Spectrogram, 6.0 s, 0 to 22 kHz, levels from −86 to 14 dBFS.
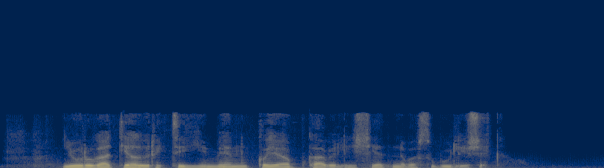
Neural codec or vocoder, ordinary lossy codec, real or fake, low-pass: codec, 16 kHz, 1 kbps, X-Codec, WavLM features, trained on Multilingual LibriSpeech; AAC, 32 kbps; fake; 7.2 kHz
